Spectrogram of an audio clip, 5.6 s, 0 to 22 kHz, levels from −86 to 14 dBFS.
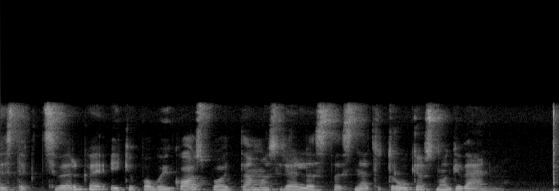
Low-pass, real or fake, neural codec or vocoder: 9.9 kHz; fake; vocoder, 44.1 kHz, 128 mel bands every 512 samples, BigVGAN v2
